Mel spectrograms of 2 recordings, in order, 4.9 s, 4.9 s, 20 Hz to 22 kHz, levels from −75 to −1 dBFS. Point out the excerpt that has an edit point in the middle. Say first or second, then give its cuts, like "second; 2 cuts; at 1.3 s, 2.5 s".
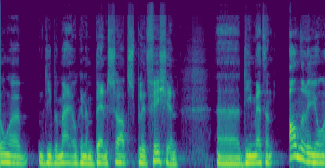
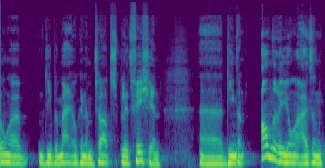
second; 2 cuts; at 1.4 s, 3.5 s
